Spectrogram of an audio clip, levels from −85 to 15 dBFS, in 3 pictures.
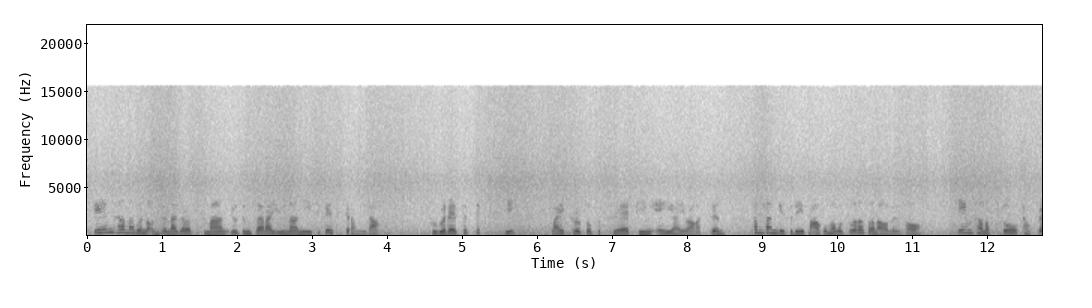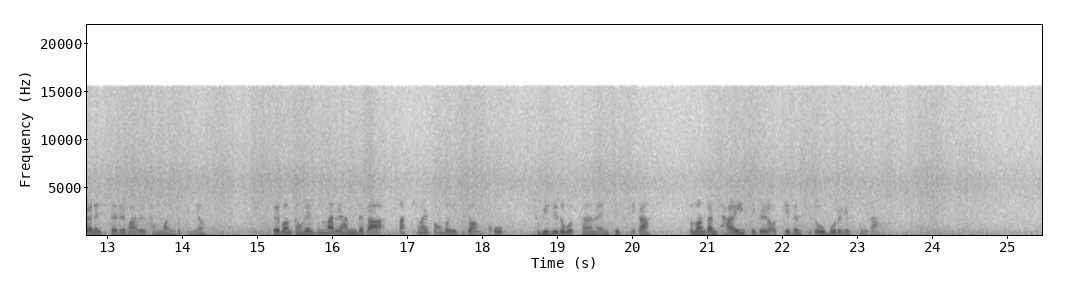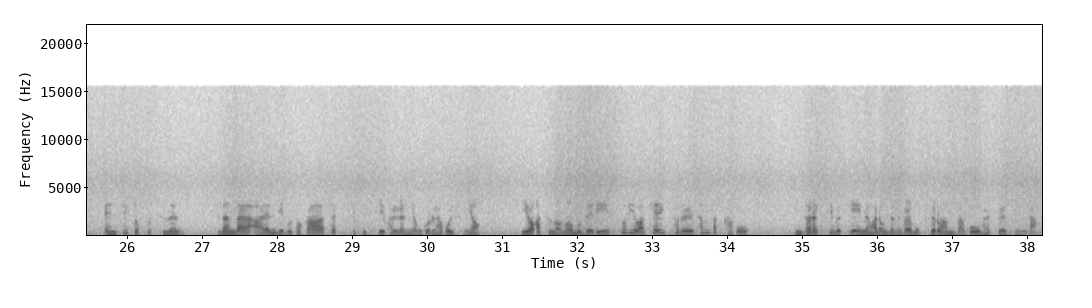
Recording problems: high frequencies cut off; severe; nothing above 4 kHz
hiss; noticeable; throughout; 10 dB below the speech

